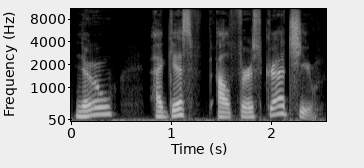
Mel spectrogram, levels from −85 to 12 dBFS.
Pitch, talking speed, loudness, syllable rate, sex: 160 Hz, 165 wpm, -19 LUFS, 3.8 syllables/s, male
